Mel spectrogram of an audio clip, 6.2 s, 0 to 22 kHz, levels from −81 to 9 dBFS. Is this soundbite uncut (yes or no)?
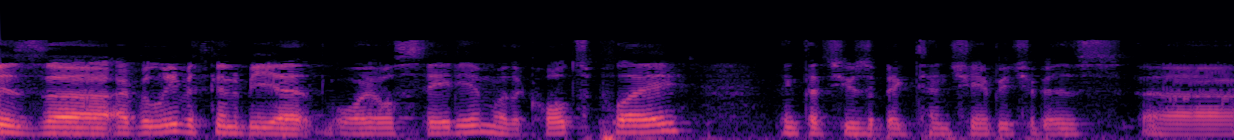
no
